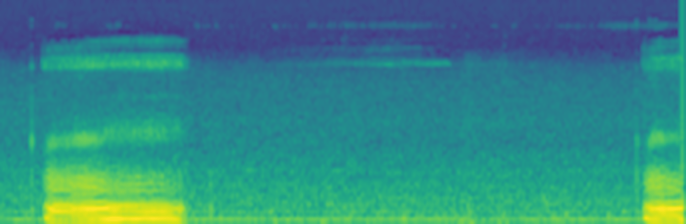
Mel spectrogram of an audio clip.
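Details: Shiba Inu dozing indoors with jaws open snores loudly: a gravelly, buzzing inhale of over a second, a quiet pause of several seconds, then the next snore beginning, over a constant low hum.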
